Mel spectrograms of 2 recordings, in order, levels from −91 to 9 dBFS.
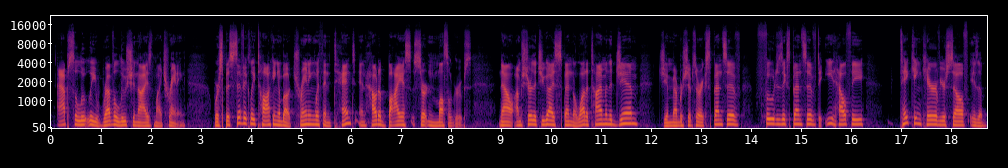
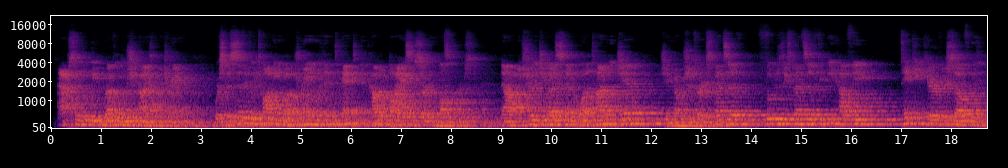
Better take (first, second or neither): first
